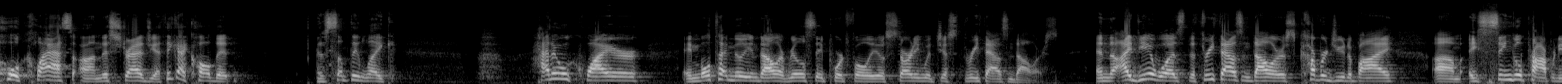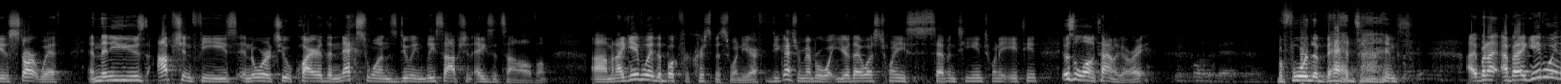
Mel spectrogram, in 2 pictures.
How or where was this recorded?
live audience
